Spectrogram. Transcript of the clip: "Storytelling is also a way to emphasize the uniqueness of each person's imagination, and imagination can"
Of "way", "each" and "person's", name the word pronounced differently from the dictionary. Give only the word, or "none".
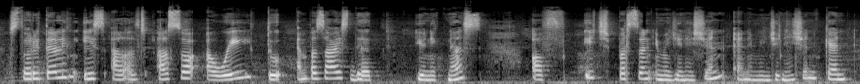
person's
